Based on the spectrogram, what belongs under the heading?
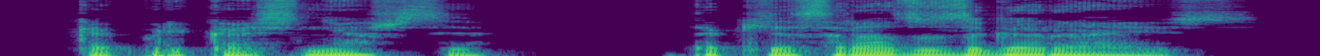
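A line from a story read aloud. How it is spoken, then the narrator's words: Tender whisper. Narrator (Russian): ласково шептала она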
